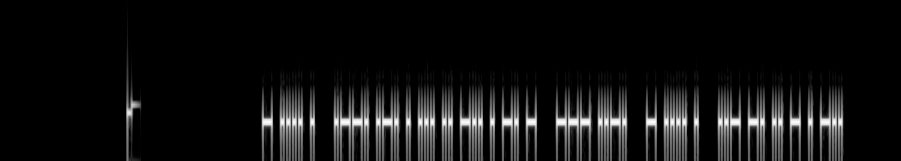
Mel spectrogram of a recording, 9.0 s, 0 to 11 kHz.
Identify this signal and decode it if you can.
Morse code, heard as a keyed tone, about 40 wpm, 700 Hz. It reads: THE PRESIDENT OF THE UNITED
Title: Sets of 5 Words 40wpm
